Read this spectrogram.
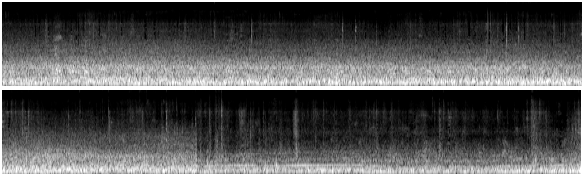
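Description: Tyres rumble and roar steadily on a road from inside a moving vehicle.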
